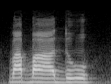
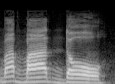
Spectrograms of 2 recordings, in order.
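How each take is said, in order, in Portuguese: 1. A vogal final soa como 'oo'. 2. A vogal final soa como 'oh'. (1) "a gente diz u no final" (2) "Mas é babado"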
